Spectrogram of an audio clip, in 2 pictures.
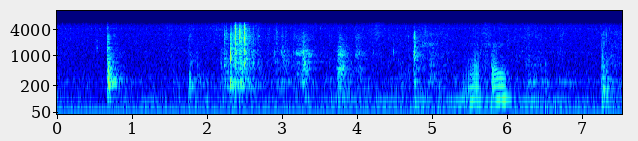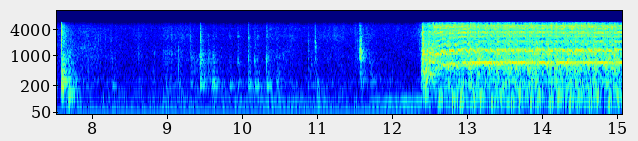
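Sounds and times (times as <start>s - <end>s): small engine running: 12.4s - 15.0s.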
